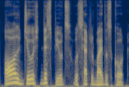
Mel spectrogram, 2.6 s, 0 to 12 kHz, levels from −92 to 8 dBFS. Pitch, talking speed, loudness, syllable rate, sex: 135 Hz, 185 wpm, -16 LUFS, 5.5 syllables/s, male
